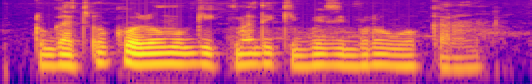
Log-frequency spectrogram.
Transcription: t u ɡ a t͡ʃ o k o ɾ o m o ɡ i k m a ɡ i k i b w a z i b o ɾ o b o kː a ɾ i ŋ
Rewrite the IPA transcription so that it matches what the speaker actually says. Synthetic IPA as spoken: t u ɡ a t͡ʃ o k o l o m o ɡ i k m a d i k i b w e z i b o ɾ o w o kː a ɾ a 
